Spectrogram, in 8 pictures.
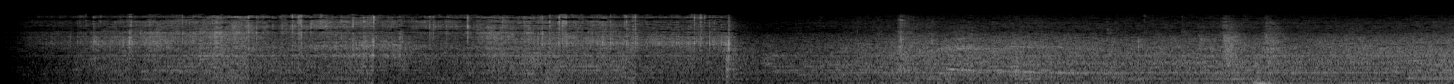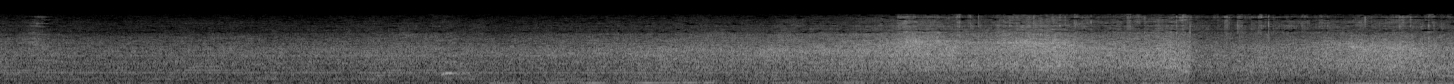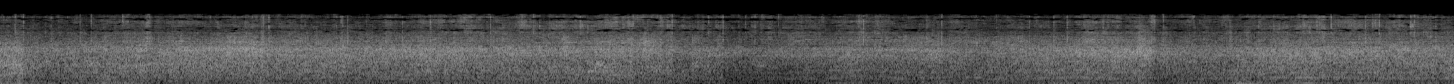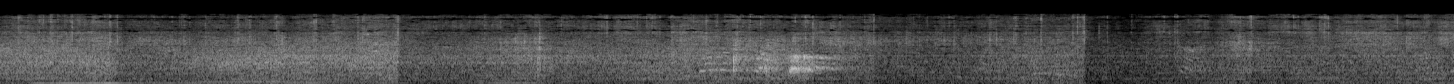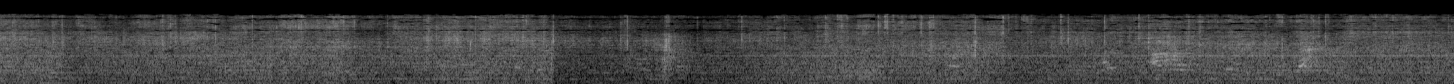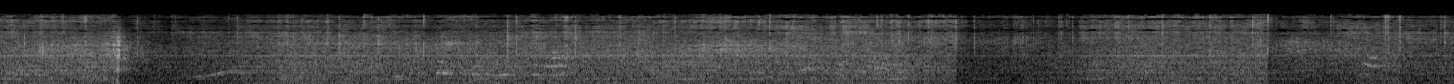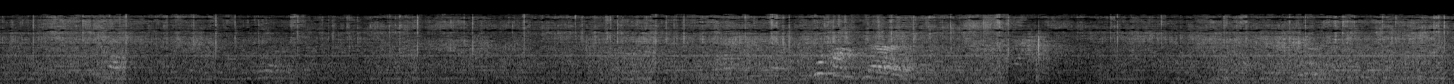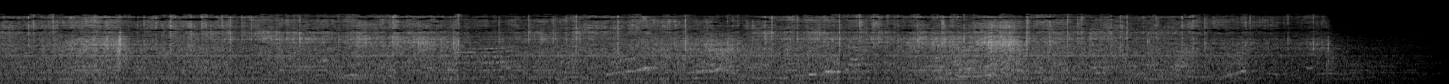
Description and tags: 300710welding tram line1
30.07.2010: between 1.00 and 2.00 at night. Gorna Wilda street. two workers are repairing the tram line. the sound produced by the welder. in the background: buzzing of the generator, my neighbours voices (windows were opened, people couldn't sleep), passing by cars.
